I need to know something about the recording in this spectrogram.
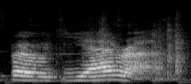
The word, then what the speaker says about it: bollera: J: "Spelt bollera, but you say it bo-yeah-ra" J: Does that make it Spanish?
